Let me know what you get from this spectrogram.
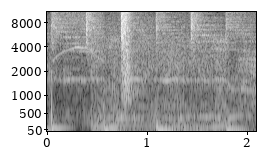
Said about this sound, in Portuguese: Do capô, senta a potência do motor.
